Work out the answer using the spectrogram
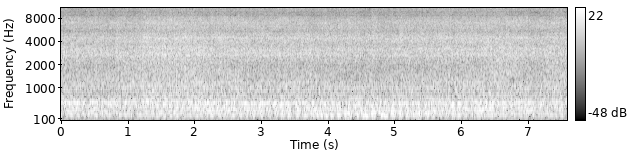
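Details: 2002 KTM 200 EXC two-stroke, first start-up after a top-end rebuild: a crisp, even two-stroke rattle holding steady speed with no knocks or misses. The engine sounds healthy and runs cleanly.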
